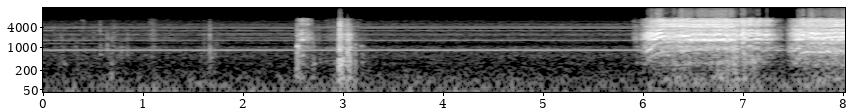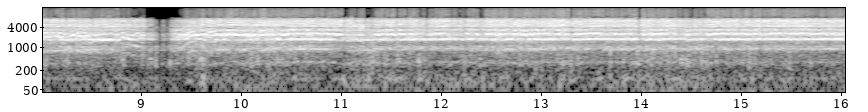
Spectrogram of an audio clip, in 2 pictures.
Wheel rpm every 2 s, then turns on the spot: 0, 0, 30, 150, 130, 220, 230, 230.
none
